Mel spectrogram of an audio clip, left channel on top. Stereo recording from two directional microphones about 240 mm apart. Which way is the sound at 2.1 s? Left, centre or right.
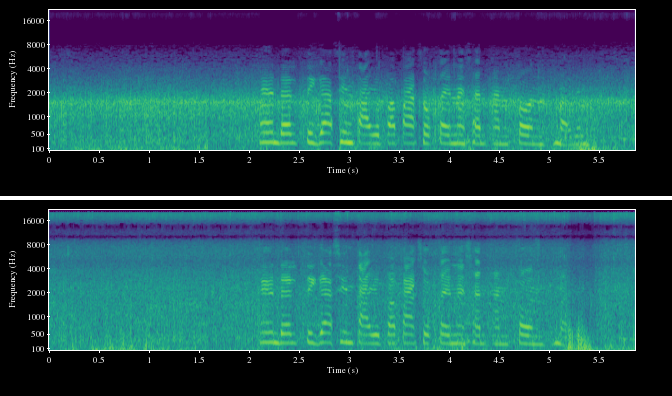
Left.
